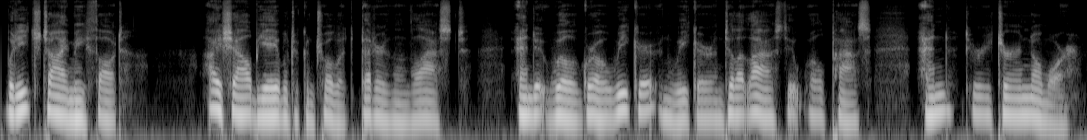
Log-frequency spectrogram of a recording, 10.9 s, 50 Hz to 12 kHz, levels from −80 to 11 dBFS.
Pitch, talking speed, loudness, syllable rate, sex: 125 Hz, 190 wpm, -17 LUFS, 4.5 syllables/s, male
